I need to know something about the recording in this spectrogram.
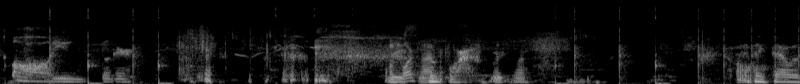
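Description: A table tennis ball clicks sharply back and forth in quick taps.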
